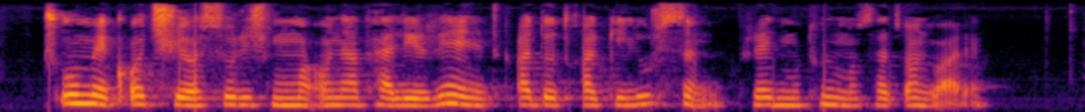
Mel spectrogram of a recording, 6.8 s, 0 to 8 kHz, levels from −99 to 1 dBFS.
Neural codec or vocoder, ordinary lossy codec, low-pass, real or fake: none; MP3, 64 kbps; 7.2 kHz; real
